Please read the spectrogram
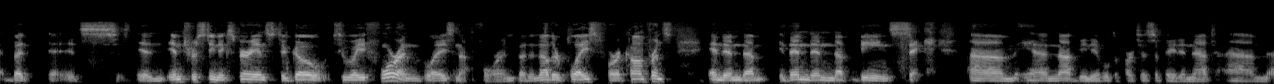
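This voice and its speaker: A middle-aged man giving the city manager's report over a video call, halting with many ums, still recovering from being sick. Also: low-pitched, a bit bright. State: getting over an illness. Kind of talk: giving a report at a council meeting. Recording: muffled video call audio.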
